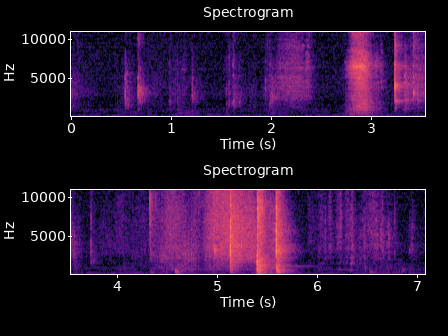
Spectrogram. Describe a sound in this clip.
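Plastic clatters and slides as a laptop is moved.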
